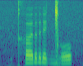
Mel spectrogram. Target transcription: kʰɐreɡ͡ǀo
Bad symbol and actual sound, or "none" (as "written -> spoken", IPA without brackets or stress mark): none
